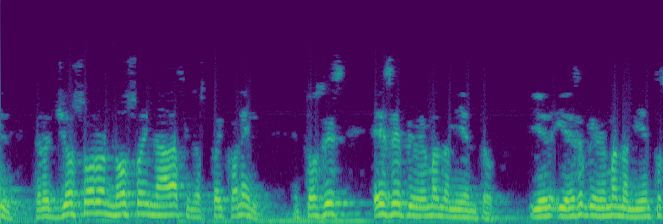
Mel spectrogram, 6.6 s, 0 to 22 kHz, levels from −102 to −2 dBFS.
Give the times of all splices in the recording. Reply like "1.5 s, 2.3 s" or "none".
4.7 s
